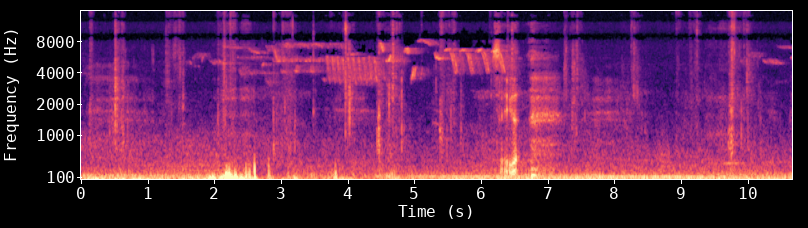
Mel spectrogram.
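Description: Outdoor ambience: a steady low rumble of wind and handling on the microphone, with a bump about two seconds in, like a footstep. Then a small bird sings a run of high chirps for about three seconds.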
